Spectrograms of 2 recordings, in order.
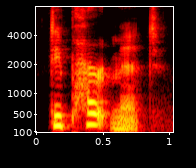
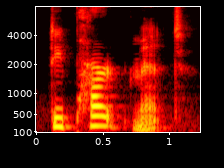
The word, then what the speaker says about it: Department: one the first syllable Department Department syllable stresses on the second syllable Department Department and again let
